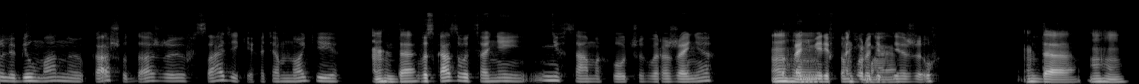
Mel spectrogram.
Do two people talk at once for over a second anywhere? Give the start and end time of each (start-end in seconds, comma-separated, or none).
7.8-9.0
